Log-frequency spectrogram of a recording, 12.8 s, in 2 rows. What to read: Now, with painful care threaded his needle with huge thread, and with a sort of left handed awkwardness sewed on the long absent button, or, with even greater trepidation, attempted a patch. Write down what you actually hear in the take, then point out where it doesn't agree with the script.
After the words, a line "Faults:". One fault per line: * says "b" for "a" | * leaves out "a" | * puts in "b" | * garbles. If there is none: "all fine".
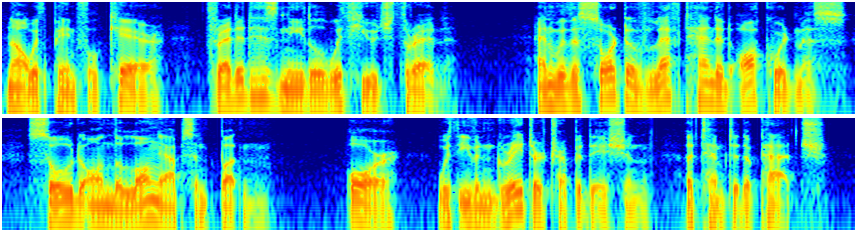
Now, with painful care threaded his needle with huge thread, and with a sort of left handed awkwardness sewed on the long absent button, or, with even greater trepidation, attempted a patch.
Faults:
all fine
